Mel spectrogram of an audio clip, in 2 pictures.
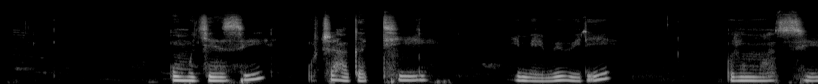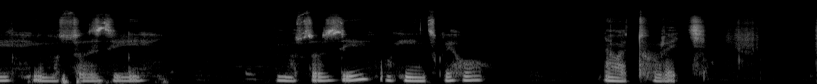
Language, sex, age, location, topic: Kinyarwanda, female, 18-24, Nyagatare, agriculture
